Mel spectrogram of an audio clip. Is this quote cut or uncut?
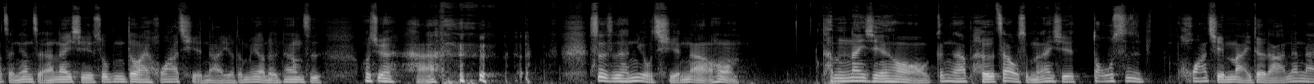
cut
